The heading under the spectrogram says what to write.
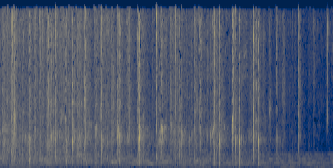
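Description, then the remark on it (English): A group of people claps steadily for several seconds for a woman who has many Bible translations, a dense patter of many hands at moderate volume, with faint voices murmuring underneath. “I think let's, let's clap for her.”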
